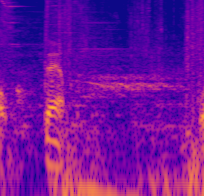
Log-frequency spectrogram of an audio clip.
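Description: Ice magic crackles and bursts.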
